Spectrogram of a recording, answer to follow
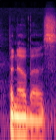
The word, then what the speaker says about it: Bonobos: It's Bonobos.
